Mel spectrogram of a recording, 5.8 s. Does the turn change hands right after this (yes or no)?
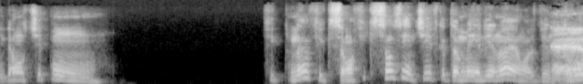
yes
